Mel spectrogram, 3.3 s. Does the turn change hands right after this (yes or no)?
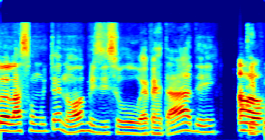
yes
